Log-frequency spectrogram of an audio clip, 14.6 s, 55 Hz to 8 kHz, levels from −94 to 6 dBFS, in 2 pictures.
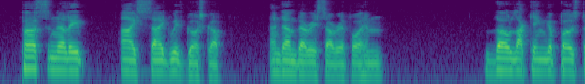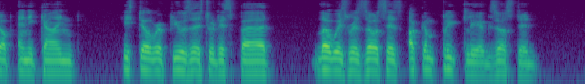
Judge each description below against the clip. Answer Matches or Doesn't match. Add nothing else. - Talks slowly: Matches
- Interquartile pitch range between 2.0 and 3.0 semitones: Matches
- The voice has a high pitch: Doesn't match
